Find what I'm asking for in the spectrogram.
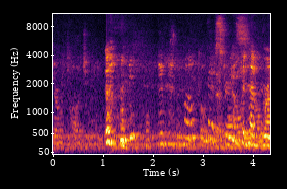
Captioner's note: loud laughter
